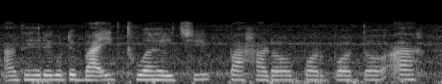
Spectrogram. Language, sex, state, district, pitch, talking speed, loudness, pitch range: Odia, female, Odisha, Khordha, 210 Hz, 120 wpm, -21 LUFS, 205-220 Hz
